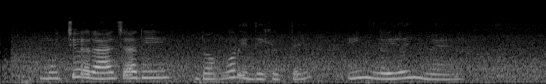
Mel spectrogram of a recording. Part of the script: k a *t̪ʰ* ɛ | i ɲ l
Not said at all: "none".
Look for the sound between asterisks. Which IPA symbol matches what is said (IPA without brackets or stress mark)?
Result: t̪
